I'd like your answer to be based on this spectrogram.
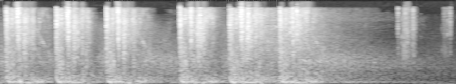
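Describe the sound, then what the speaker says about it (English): Captain Vor's Pistol in Warframe fires about eight sharp, booming shots in quick succession, each shot exploding on impact, loud and close with short gaps between bursts. "the weapon has a slow reload speed and it explodes upon impact, which staggers them"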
